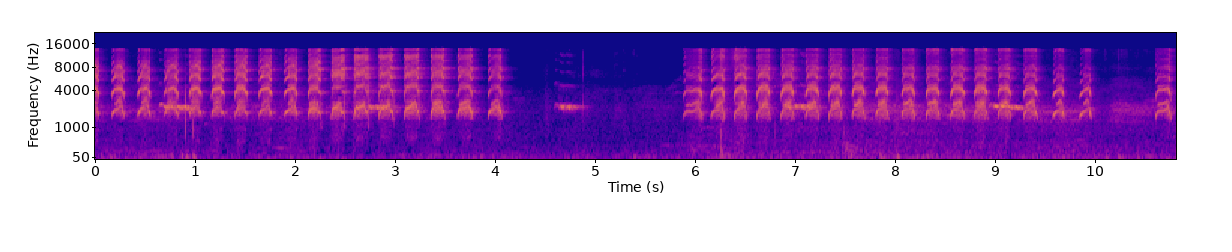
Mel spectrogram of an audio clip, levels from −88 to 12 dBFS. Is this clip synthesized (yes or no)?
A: no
